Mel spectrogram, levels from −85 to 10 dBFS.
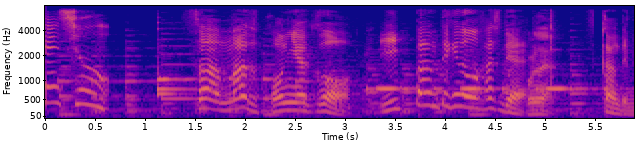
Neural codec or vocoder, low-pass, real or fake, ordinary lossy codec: none; 7.2 kHz; real; none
